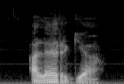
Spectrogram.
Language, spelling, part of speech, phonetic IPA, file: Polish, alergia, noun, [aˈlɛrʲɟja], Pl-alergia.ogg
